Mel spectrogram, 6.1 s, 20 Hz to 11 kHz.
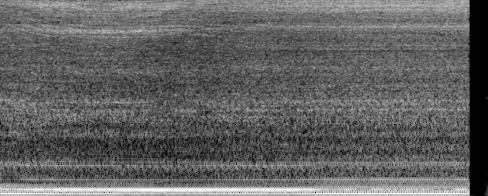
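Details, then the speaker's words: Mitsubishi 3000GT VR-4 after installing an AEM fuel pressure regulator, gauge and new fuel pump: loud idle with uneven, stumbling misfire, fuel pressure where it should be but air still leaking somewhere, a vacuum leak. "ron's is some problem sounds like it's misfiring dono Coates feel pressure it and where it should be yeah I mean good thing is no fuel again but air still leaking from somewhere"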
